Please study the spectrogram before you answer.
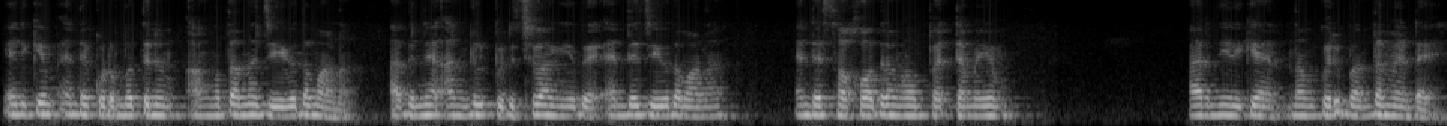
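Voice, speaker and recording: Brief: woman reading a scared young heroine, low and flat. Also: fairly quick, lightly acted. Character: young woman, torn and frightened.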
